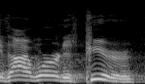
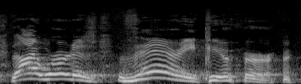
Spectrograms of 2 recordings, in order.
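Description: First: Said in the usual way. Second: "very" drawn out and leaned on, slow; slow it down and press hard on "very"; stress on very. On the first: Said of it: "doesn't just say". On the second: Shown as a demonstration. Preacher reading the psalmist's words, stress on "very". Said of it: "He says".

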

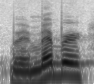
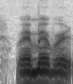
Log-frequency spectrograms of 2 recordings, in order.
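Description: First: Remember lifted higher, set apart from the rest; stress on Remember. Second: Said in the usual way. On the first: Shown as a demonstration. Preacher correcting himself to the true reading, stressing Remember. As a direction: lean up into Remember as the real point. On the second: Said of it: "notice he didn't say".

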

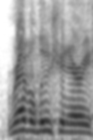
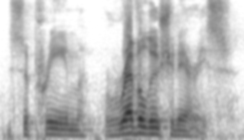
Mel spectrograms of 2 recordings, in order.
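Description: First: Revolutionaries cried out high and loud; fiery revolutionary speech. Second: Said in the usual way. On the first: Shown as a demonstration.

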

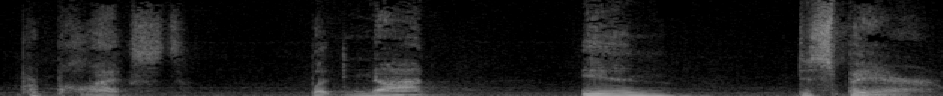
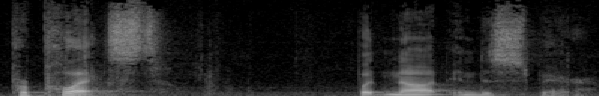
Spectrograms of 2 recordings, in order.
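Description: First: Hushed whisper of the verse; softer whispered repeat. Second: Said in the usual way. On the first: Acted. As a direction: breathe the words like a secret. Repeating Paul's words softly.

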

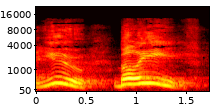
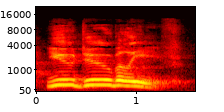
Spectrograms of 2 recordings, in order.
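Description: First: "You believe" slow and louder, firm order, stress on "believe"; command. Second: "You do believe" said slowly, calm, with stress on "do"; statement of fact. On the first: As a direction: give it as an order, hitting "believe". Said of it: "Imperative is a statement of command". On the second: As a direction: state it as plain fact, leaning on "do". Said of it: "Indicative is a statement of fact". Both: Shown as a demonstration.

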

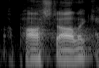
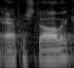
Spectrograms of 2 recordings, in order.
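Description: First: "apostolic" with the stress moved onto POS; stress on second syllable. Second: Said in the usual way. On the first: Shown as a demonstration. Teacher offering another pronunciation to the class, apostolic stressed on POS. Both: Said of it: "however you want to emphasize that syllable".

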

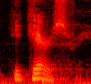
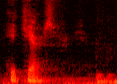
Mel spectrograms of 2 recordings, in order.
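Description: First: Soft, overcome with emotion; softly, barely holding it together; choked up quietly. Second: A broken whisper. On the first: Preacher overwhelmed telling his flock: quiet and moved. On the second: Preacher too moved to voice it: whisper. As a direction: breathe it out, emotion taking over. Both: Real, not acted. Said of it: "I can't say this and do it justice".

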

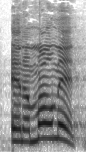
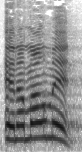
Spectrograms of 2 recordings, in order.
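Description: First: Said in the usual way. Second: Laughing. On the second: Shown as a demonstration. Repeated with laugh, higher.

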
